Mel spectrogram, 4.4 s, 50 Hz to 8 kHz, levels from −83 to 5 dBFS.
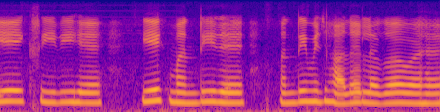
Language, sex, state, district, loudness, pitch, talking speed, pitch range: Hindi, female, Bihar, West Champaran, -16 LUFS, 230 Hz, 190 wpm, 225-250 Hz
